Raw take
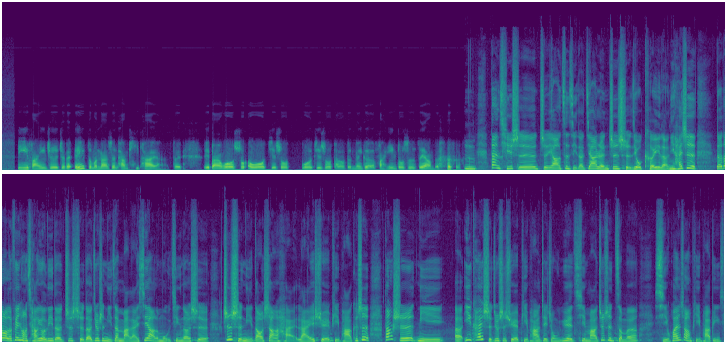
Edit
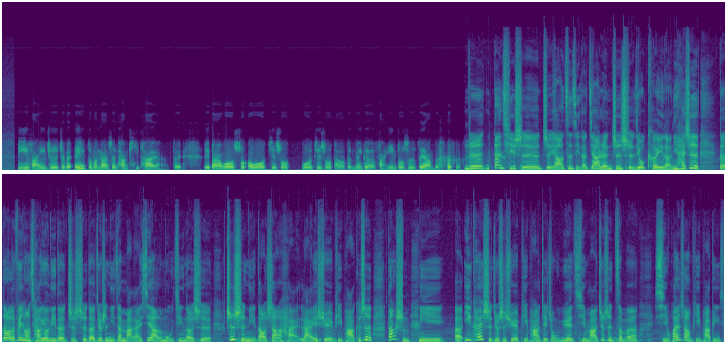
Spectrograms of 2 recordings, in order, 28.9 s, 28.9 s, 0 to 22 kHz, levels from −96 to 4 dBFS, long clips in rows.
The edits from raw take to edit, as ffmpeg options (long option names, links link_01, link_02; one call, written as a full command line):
ffmpeg -i in.wav -filter_complex "[0:a]asplit=5[link_01][link_02][link_03][link_04][link_05];[link_01]atrim=end=9.352[link_06];[link_02]atrim=start=22.418:end=22.812[link_07];[link_03]atrim=start=9.678:end=22.422[link_08];[link_04]atrim=start=9.348:end=9.682[link_09];[link_05]atrim=start=22.808[link_10];[link_06][link_07]acrossfade=duration=0.004:curve1=hsin:curve2=hsin[link_11];[link_11][link_08]acrossfade=duration=0.004:curve1=hsin:curve2=hsin[link_12];[link_12][link_09]acrossfade=duration=0.004:curve1=hsin:curve2=hsin[link_13];[link_13][link_10]acrossfade=duration=0.004:curve1=hsin:curve2=hsin" out.wav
